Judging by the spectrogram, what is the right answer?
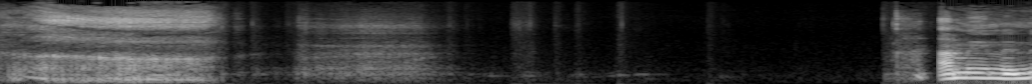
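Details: Adult woman snoring while lying asleep at night, partner reports she snores every night: long raspy noisy breath then softer breathing, then a man's voice.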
